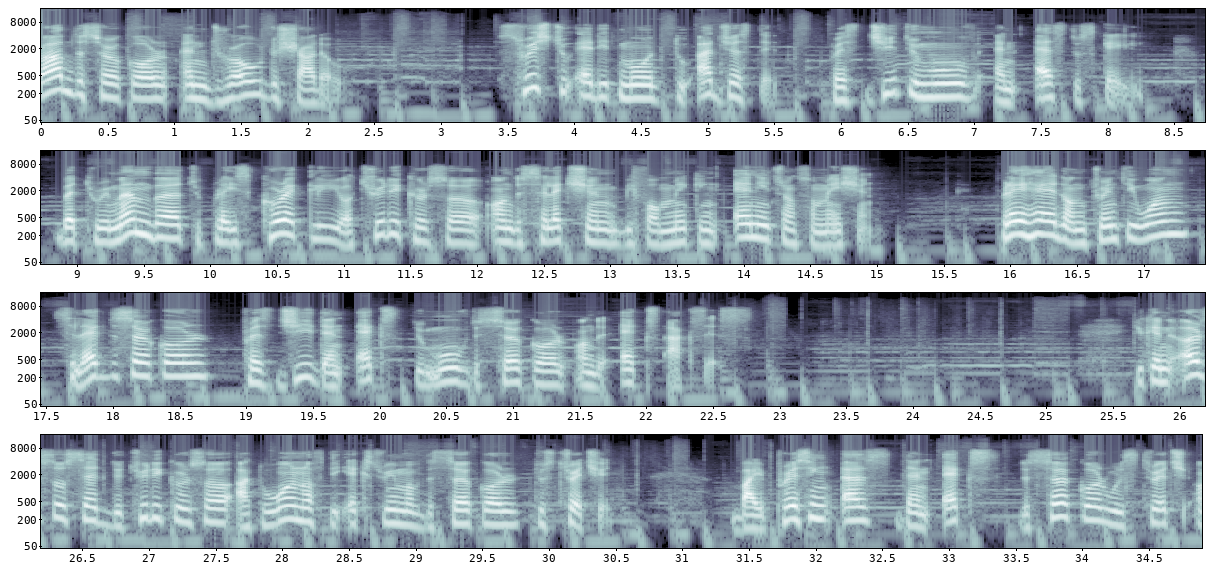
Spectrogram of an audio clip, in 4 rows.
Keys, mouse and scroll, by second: 1.4 click, 4.1 Tab, 4.7 click, 5.3 g, 8.3 shift+right click, 9.0 s, 11.3-12.9 shift+middle drag, 14.3 g, 15.5 click, 20.2 g, 26.4 shift+right click, 28.3 s.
